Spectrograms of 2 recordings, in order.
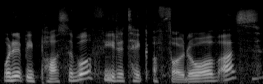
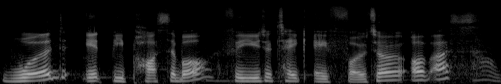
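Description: First: The sentence is spoken at normal conversational speed. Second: The sentence is spoken slowly and carefully.

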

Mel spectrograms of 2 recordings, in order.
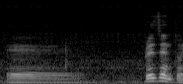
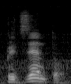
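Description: First: The stress is on the first syllable. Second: The stress is on the second syllable. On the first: It is a noun or adjective: a gift, or current. "プレゼントにはですね、形容詞か名詞" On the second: It is a verb: to give or to present. "こう発音しますと動詞になりまして"

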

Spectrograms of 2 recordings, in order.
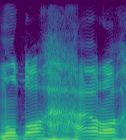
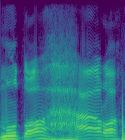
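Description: Both takes have the same delivery.

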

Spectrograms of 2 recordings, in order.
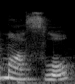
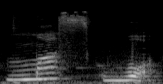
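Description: First: The middle consonant is a hard l sound. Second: The middle consonant is a rounded w sound. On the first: The speaker calls it wrong. "Не масло, це не є «л»" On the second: The speaker calls it right. "Це є «в»"

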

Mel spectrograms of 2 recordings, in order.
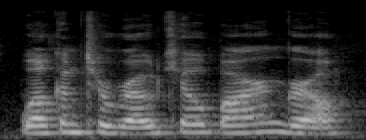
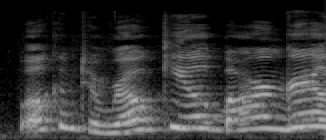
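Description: First: It is said in the speaker's plain accent. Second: It is said in a put-on Southern accent.

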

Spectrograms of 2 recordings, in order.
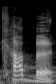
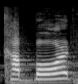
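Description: First: The p sound is silent between the syllables. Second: The p sound is pronounced between the syllables. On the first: The speaker calls it right. "ผิดนะครับต้องเป็น" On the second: The speaker calls it wrong. "เอามารวมกัน"

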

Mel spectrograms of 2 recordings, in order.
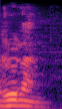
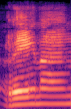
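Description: First: The first vowel is a short, neutral 'uh' sound. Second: The first vowel is a clear, open 'eh' sound. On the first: "르낭이죠" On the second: "이거를 레낭, 레낭 그러더라고"

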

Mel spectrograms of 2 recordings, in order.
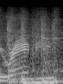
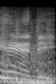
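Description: First: The name begins with an English R sound. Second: The name begins with an H sound. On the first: "In America, they call me Randy" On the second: "in Brazil, they call me Handy. Because they can't pronounce the R"

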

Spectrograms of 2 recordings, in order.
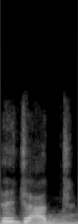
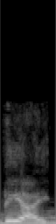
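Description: First: The word uses j sounds throughout. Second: The word uses y sounds instead of j. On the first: This is the form the speaker's group does not use. "ما يقولون دجاج" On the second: This is the local village dialect form. "إحنا بالمرقاب نقول دياي"

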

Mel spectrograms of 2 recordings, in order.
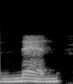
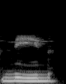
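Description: First: The vowel is short, like 'e'. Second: The vowel is long, like 'ee'. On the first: This is the pronunciation used in other parts of the county. "Depending upon where you live in the county, it is Nen" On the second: This is the speaker's own local pronunciation. "I call it Neen"

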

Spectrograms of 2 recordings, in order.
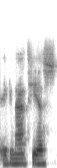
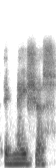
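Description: First: The name is said with Spanish vowels. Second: The name is said with English vowels. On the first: "I say it the Spanish way" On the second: "not Ignatius"

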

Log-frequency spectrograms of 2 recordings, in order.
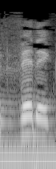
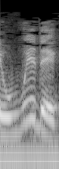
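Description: First: The name begins with a V sound. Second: The name begins with a W sound. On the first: The speaker calls it right. "the W here makes a V sound" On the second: The speaker calls it wrong. "I don't want any of you to call this a Wittig reaction, or I will cry"

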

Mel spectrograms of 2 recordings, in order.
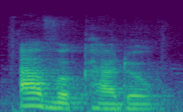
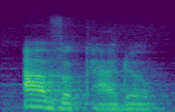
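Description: The two takes are said the same way.

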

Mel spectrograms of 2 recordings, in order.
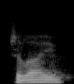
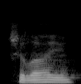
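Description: Both takes have the same delivery.

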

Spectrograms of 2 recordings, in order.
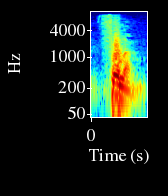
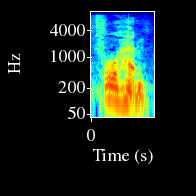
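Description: First: The middle h sound is left out. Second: The middle h sound is pronounced. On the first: The speaker calls it right. "应该是 Fulham" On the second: The speaker calls it wrong. "不是 Fulham"

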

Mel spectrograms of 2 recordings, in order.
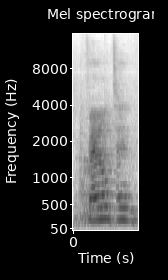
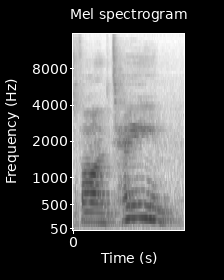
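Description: First: It is said like the English word fountain. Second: It is said like the French name Fontaine. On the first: This is how locals say it. The speaker calls it wrong. "which we Louisvillians always mispronounce" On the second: This is the original form of the name. The speaker calls it right. "It's Fontaine"

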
